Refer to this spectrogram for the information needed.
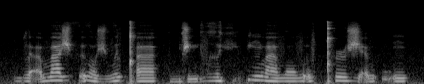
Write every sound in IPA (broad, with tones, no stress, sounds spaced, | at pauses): b l a̰˧ β a˥ ʒ θ ə̰˥ ð ɔ˩ ʒ v ə˥ l ǃʼ a˧ | bʲ ə̰˩ ʒ mʲ ə̰˧ v ɣ ə˧ fʲ ṵ˥ pʲ ə˥ ŋ β a˧ v ɔ˧ v ə̰˥ v ǃʰ ə˞˥ ʒ æ̰˧ v ʔ ṵ˧ ŋ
